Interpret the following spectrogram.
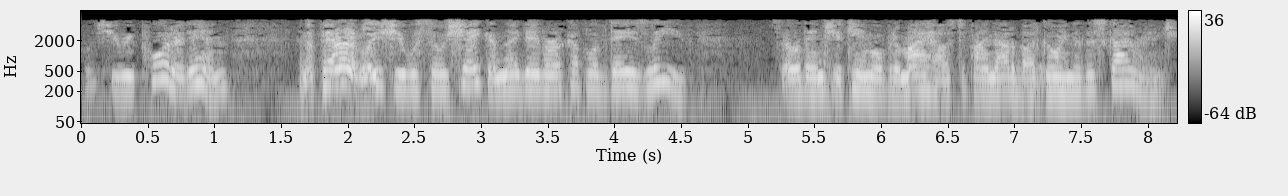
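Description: A woman acting as a gentle, concerned American woman speaks carefully and anxiously at a middling pitch. It is mid-century radio drama, muffled and slightly noisy. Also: fairly quick, lightly acted. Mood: sympathetic. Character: Claudia, concerned, gentle sister confiding bad news. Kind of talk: 1950s radio serial acting. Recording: muffled old radio recording with noise.

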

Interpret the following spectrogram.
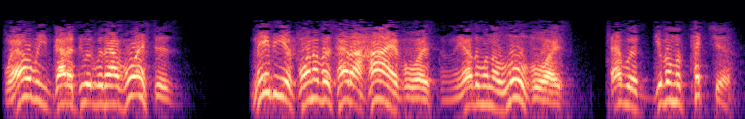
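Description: A tinny vintage radio recording of an eager entertainer. His high, husky voice swings up and down earnestly, with a creaky edge. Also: sing-song, moderate pace, heavily acted. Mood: thoughtful. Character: eager, inventive radio singer turned comedian. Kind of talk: old-time radio drama acting.

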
